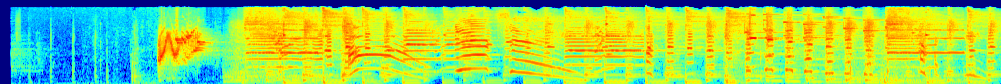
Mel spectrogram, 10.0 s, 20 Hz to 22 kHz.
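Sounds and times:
comic spring boing effect: 0:01.6 - 0:02.2.

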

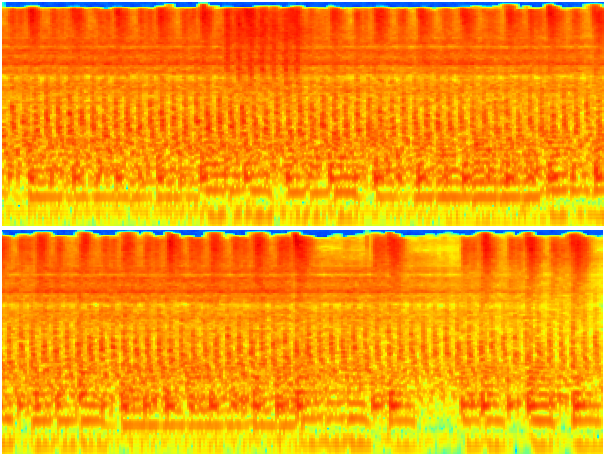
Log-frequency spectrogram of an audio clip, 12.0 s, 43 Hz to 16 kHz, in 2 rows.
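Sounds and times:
rapid cymbal and drum strokes: 0:00.0 - 0:12.0.

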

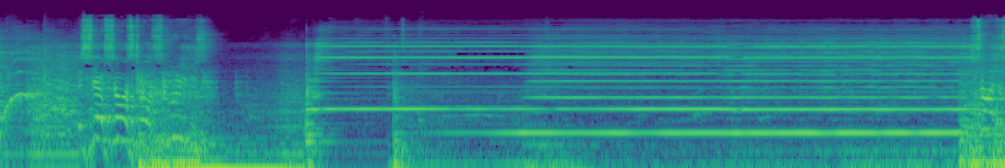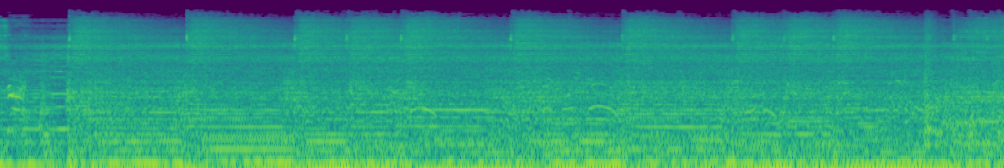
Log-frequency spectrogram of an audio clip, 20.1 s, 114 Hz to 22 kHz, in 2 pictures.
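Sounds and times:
punk band playing: 0:03.1 - 0:20.0.

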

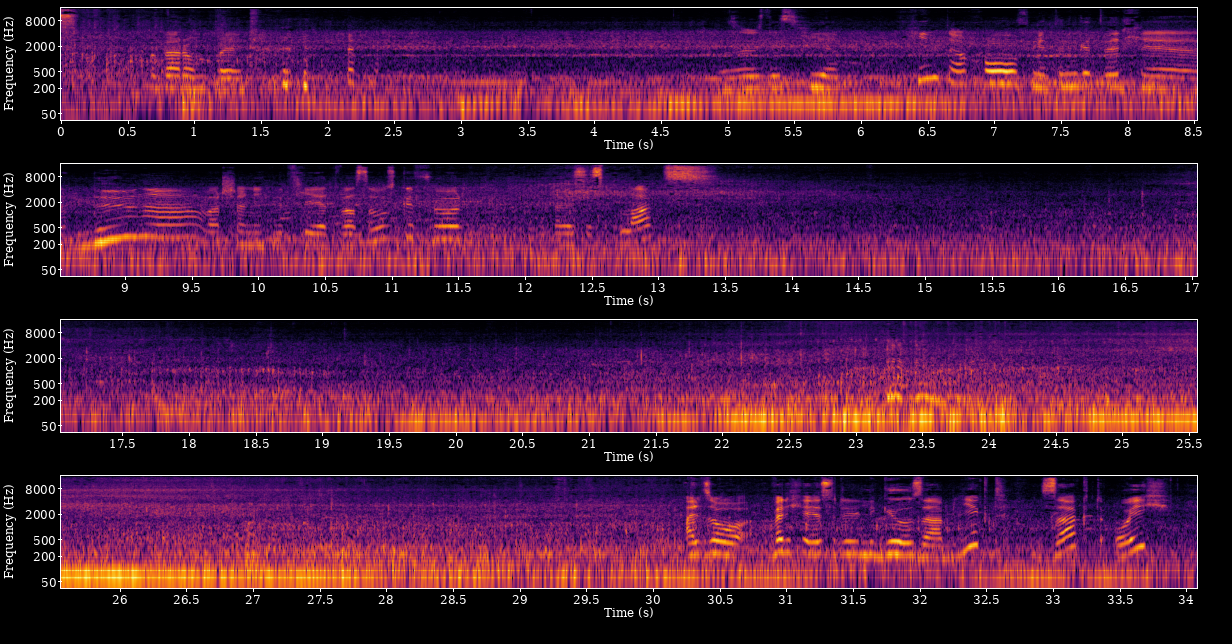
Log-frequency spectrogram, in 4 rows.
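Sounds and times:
faint street ambience: 0:00.0 - 0:34.0
wind buffeting microphone: 0:00.0 - 0:34.0.

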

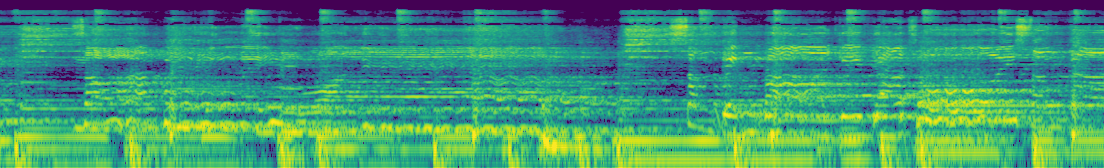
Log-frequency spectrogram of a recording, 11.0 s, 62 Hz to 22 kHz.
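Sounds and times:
bass notes: 0:00.0 - 0:11.0.

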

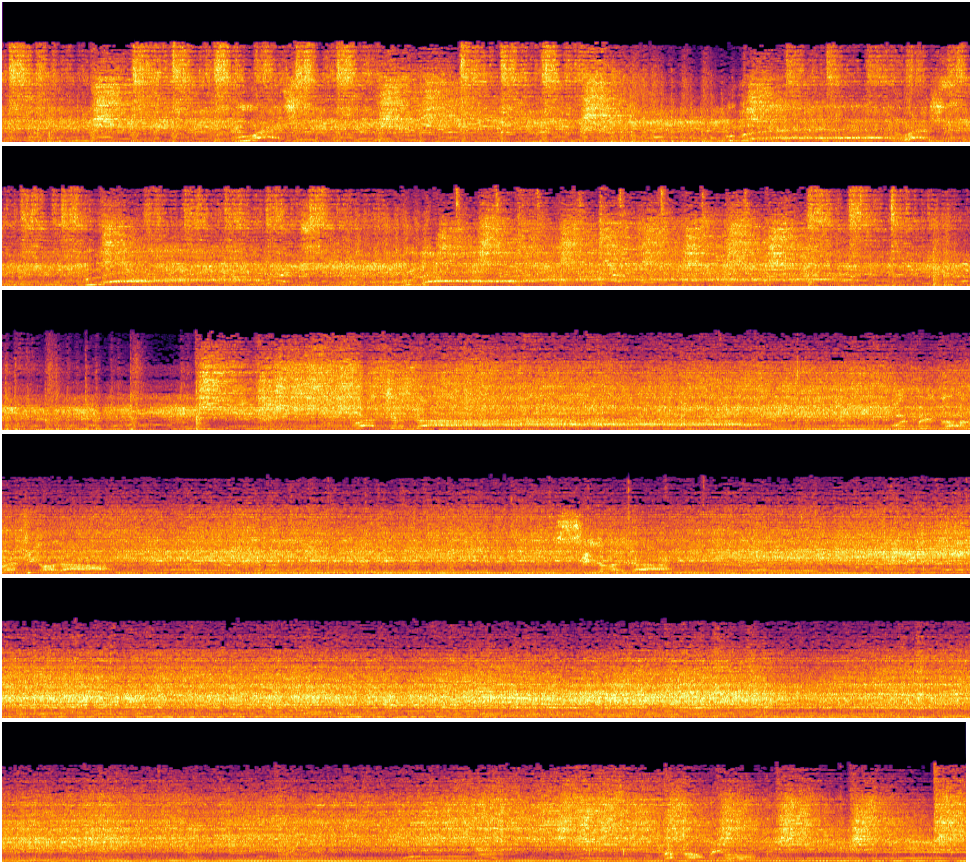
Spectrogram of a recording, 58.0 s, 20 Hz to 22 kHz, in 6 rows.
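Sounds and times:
distorted electric guitars: 0:00.0 - 0:58.0
heavy metal band playing live: 0:00.0 - 0:58.0.

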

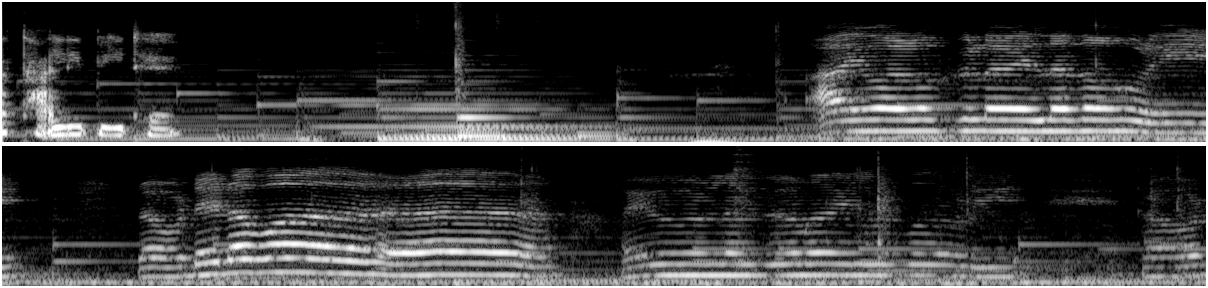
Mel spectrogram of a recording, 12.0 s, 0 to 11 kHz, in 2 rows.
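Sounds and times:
background music: 0:00.0 - 0:12.0
child singing: 0:04.0 - 0:12.0.

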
